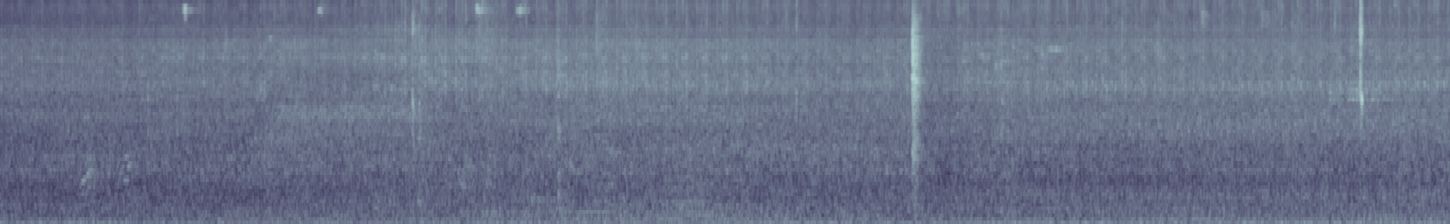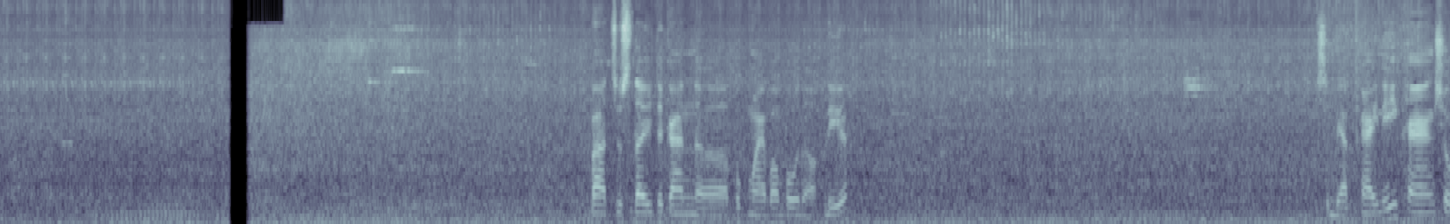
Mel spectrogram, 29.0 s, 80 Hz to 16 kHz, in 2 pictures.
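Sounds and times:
idling engines rumbling: 0.0 - 29.0
street traffic: 0.0 - 29.0
sharp click: 9.1 - 9.4, 13.5 - 13.8.

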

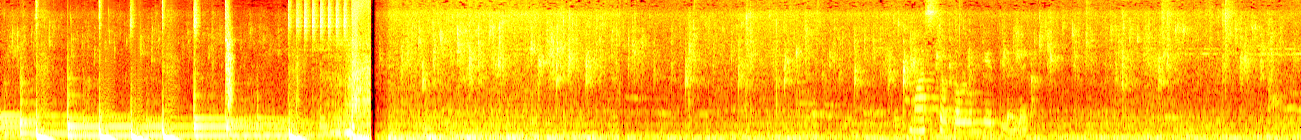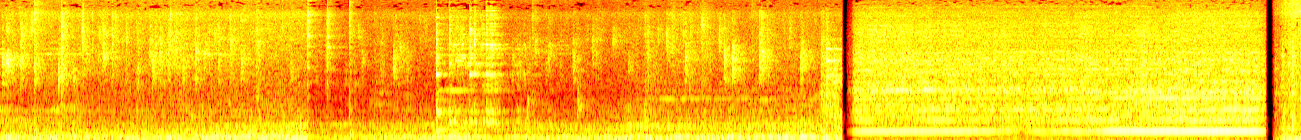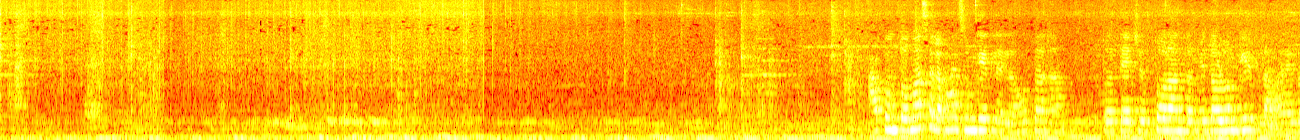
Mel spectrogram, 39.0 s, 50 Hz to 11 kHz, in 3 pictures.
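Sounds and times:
spices frying in a pan: 3.8 - 21.5, 25.7 - 39.0
utensils clinking: 17.4 - 18.4
electric mixer grinder running: 21.5 - 25.7.

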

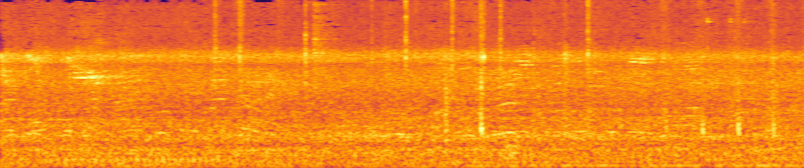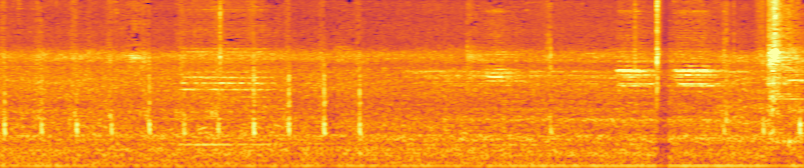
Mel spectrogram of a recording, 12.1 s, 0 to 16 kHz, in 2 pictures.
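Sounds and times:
knife chopping on wooden board: 4.8 - 8.9, 11.0 - 12.0.

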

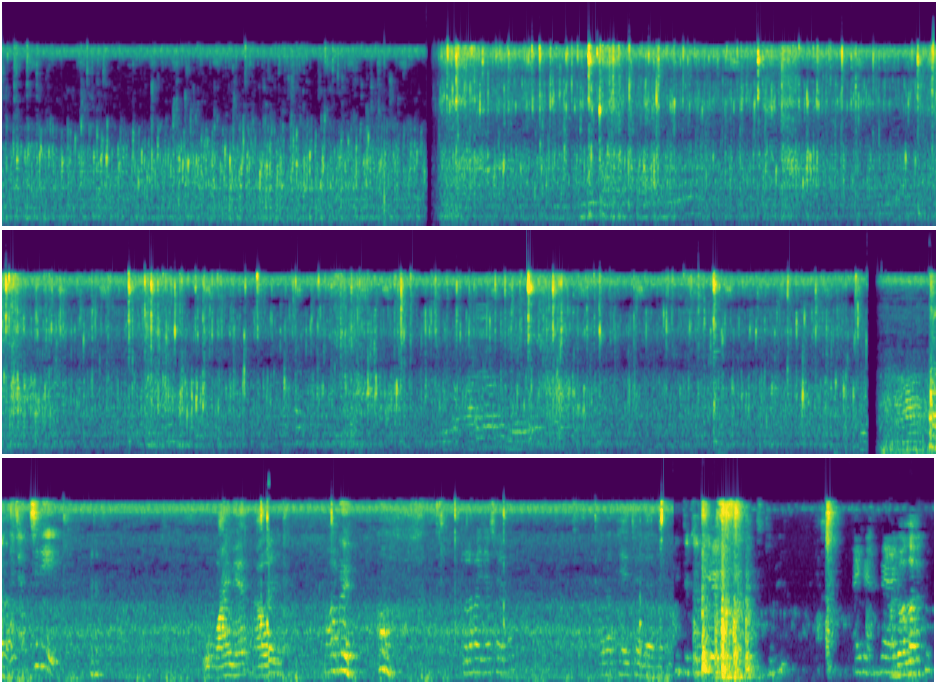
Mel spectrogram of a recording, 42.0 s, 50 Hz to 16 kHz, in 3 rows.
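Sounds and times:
curry bubbling and sizzling in pan: 0.0 - 27.1.

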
